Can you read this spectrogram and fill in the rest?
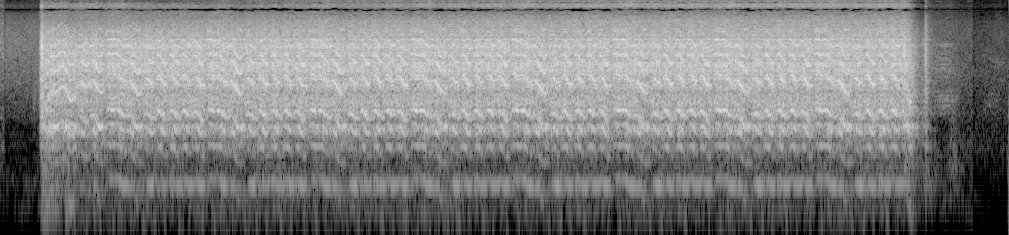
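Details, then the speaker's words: Carbureted dump truck, unused since last year: starter spins the engine briskly and evenly for about nine seconds but it never fires. Crank, no start; apparently needs fuel in the carburetor. "it's cranky good let's figure out why it's not running"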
